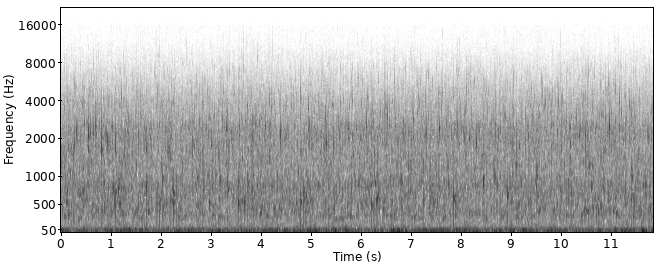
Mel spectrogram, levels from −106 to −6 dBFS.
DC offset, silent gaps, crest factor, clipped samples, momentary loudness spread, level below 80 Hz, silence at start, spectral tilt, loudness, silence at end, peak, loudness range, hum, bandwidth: under 0.1%; none; 20 dB; under 0.1%; 4 LU; -40 dBFS; 0 s; -5.5 dB/octave; -39 LUFS; 0 s; -16 dBFS; 1 LU; none; 7.2 kHz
